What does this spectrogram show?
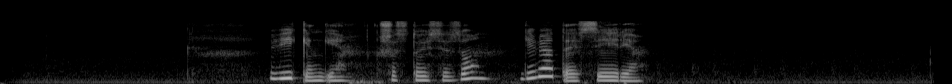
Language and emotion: Russian, sad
